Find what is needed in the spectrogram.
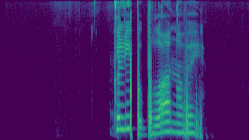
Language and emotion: Russian, sad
